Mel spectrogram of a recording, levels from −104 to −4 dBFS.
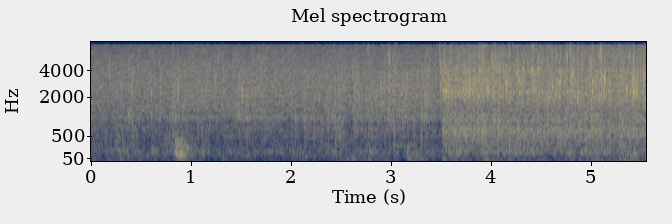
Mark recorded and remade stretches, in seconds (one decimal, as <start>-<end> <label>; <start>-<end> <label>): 0.0-1.0 recorded; 1.0-4.4 remade; 4.4-5.6 recorded

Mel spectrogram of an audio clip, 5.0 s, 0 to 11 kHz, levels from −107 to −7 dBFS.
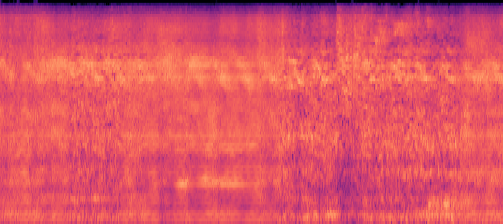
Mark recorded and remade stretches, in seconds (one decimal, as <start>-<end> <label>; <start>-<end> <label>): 0.0-0.7 remade; 0.7-1.2 recorded; 1.2-2.8 remade; 2.8-4.6 recorded; 4.6-5.0 remade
